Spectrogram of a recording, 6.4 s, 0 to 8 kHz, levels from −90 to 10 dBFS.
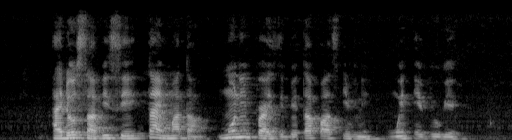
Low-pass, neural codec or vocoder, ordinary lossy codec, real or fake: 7.2 kHz; none; none; real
